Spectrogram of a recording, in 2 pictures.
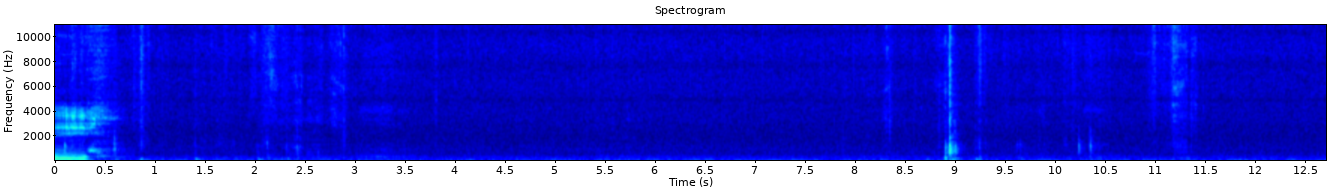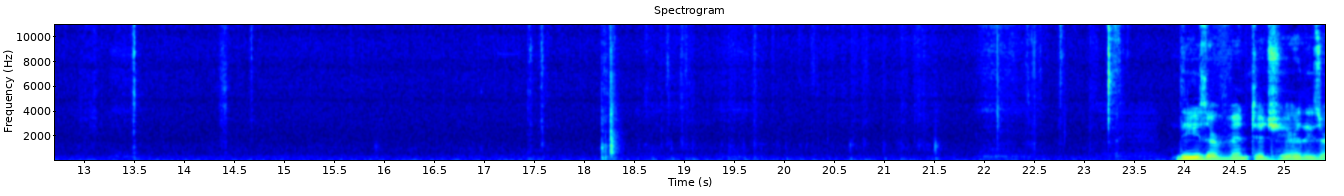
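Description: Trading cards tap and rustle as a hand flips through them.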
